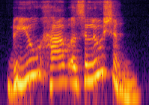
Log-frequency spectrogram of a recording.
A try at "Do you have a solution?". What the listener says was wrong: No, you've used a falling tone. Solution is a falling tone.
